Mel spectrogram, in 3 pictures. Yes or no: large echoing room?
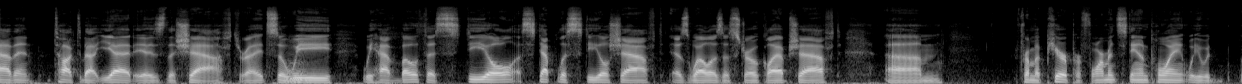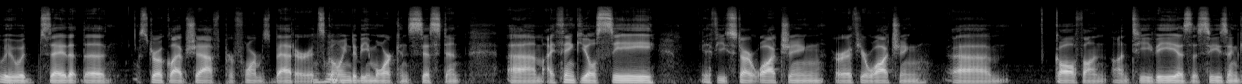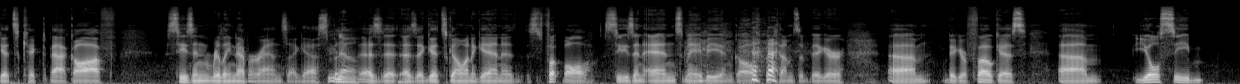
no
